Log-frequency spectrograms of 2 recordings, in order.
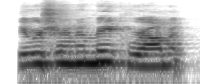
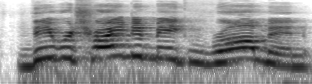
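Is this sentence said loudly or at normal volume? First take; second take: normal; loud. First: It is said at normal volume. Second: It is said noticeably louder.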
